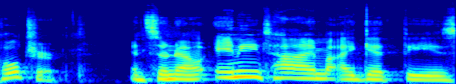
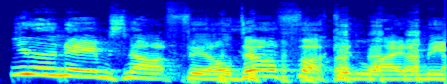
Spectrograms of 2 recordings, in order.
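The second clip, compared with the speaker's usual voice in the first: mock confrontation; 4 semitones higher, 6 dB louder than usual. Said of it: "And I said".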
